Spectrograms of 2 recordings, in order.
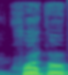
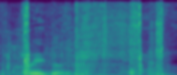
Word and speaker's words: Krieger: When I read the name Krieger, I see the name Kruger because that's the way it's spelled. I am so sorry. I've done that to you time after time. So, Krieger.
